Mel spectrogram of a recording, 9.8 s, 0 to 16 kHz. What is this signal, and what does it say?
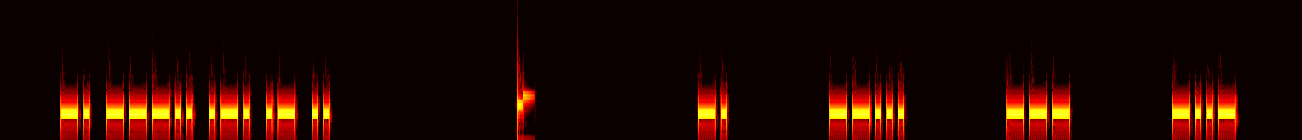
Morse code, heard as a keyed tone, about 27 wpm, spaced as for 15 wpm, 700 Hz. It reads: N8RAI N7OX
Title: USA Call Signs - 6x Character Spacing - 28wpm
